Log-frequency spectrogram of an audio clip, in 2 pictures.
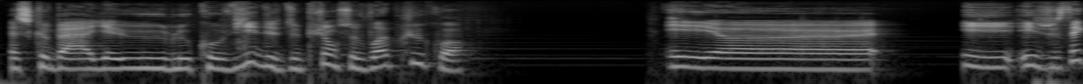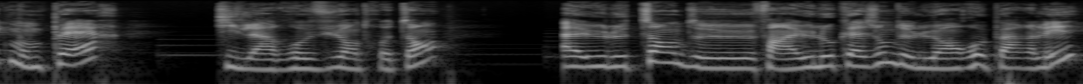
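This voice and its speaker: A woman's voice: mid-range voice, moderate pace, soft background music. Chatty young woman telling a story. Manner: animated, laughs often, rises sharply when indignant. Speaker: streamer. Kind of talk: casual live-stream storytelling.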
